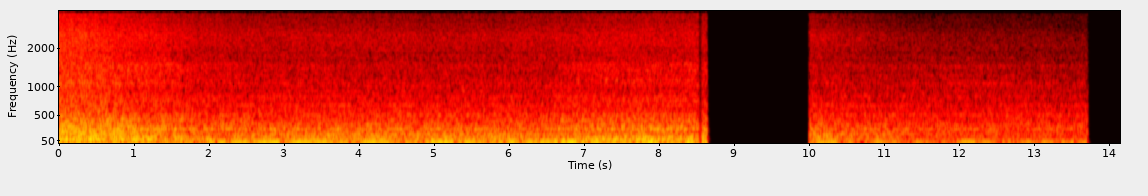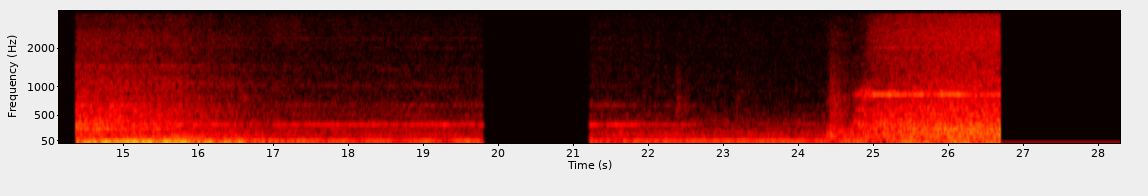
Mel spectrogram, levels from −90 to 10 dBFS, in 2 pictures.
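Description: Doubled audio track, throughout: every sound in this everyday recording is followed by a second, full-band copy roughly 0.7 s later and about 5 dB quieter. The echo has no decay or room colouring, so it is not reverberation. Each event simply repeats, flat and intact. This most likely comes from the same signal being picked up a second time through a slower route, or from two out-of-step copies left in an edit.

Short concealed packet loss, 8.52 to 8.58 s: about 40 ms of audio failed to reach the decoder in time. The receiver stretched the preceding sound across the hole and blended back into the real signal, which leaves a brief smear or wobble.

Long network dropouts, 8.64 to 10.01 s, 13.71 to 14.38 s and 19.80 to 21.23 s: each begins with a short fading continuation of the last sound and then falls to near-silence. These gaps last about 1.4 s, 0.7 s and 1.4 s. The audio then resumes further along, with the missing stretch simply gone. 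The likely cause is that no packets arrived over those spans, so the receiver had nothing to play. All of this sits within a narrowband call sound with nothing above 4 kHz.

Cut-off end, 26.70 s: the audio halts in the middle of a sound and drops straight to digital silence with no decay, which remains until the file ends. The final buffers were never written out, so whatever was still playing is cut rather than allowed to finish.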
